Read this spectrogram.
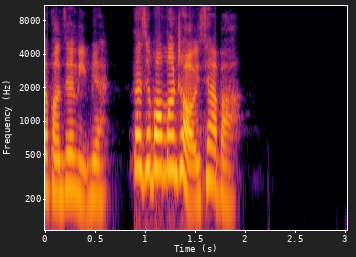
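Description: A woman asks for help in a calm voice.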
